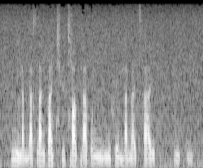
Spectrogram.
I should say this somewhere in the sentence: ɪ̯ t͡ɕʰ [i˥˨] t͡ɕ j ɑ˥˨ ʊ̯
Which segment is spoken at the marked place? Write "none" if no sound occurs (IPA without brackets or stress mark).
y˥˨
